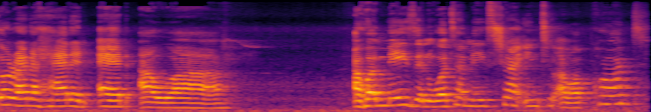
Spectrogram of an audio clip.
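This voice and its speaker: Amid noticeable background noise and audible room echo, a woman speaks very slowly at a fairly high pitch with lively intonation. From South Africa, Limpopo. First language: Tsonga. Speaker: cooking youtuber. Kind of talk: cooking tutorial. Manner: casual, chatty.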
